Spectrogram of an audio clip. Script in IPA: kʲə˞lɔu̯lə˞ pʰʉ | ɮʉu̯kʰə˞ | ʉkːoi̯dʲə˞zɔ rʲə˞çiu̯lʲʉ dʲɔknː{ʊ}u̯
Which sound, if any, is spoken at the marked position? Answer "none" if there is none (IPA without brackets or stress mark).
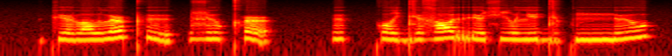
ʉ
